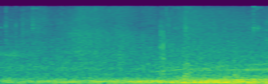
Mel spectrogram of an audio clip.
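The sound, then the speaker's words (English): A low, humming synthetic sports driving sound from an electric car, selected by the driver, swells steadily louder over two seconds, its engine-like drone rising slightly in pitch, with no talking. “So what I have on is the electric sports sound here, which I can select.”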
